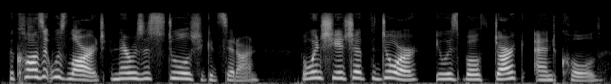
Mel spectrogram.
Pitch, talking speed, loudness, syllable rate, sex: 245 Hz, 255 wpm, -19 LUFS, 5.5 syllables/s, female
